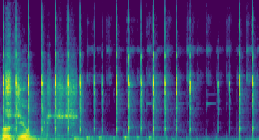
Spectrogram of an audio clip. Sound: cup clinks

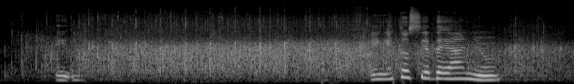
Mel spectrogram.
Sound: speaks in Spanish

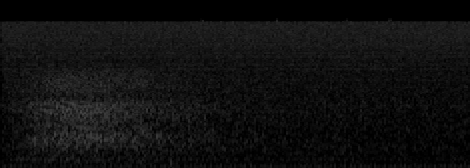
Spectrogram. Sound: audience laughs

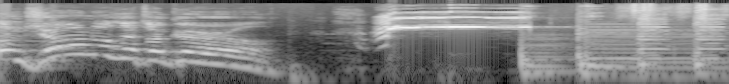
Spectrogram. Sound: scream

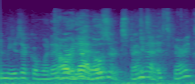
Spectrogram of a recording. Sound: voiceover

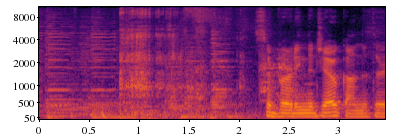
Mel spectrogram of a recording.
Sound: snickering

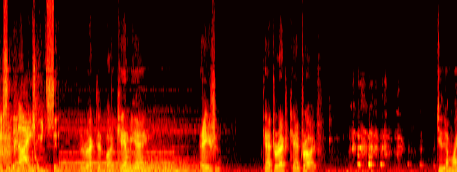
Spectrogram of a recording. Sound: all laugh; laughs

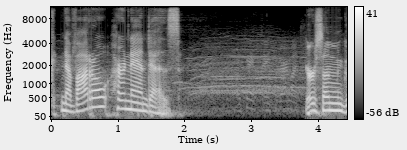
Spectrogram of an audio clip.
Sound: applause, Cheering

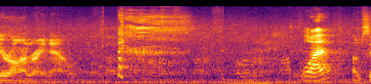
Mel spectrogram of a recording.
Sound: laughs

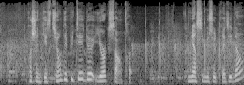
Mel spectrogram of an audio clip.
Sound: applause

